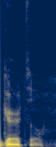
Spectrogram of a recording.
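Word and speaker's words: Goertzel: And it's spelled some fucked up way, but it's G O E R T Z E L. – The German Gertzel.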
